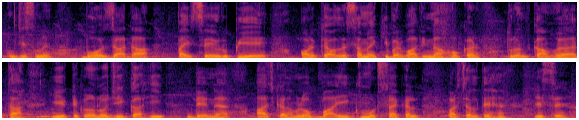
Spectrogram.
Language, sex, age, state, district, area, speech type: Urdu, male, 18-30, Bihar, Khagaria, rural, spontaneous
